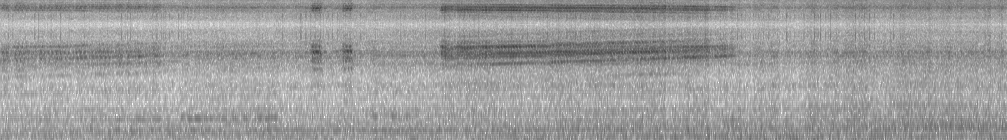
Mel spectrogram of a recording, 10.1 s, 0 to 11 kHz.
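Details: Renault Zoe, Q210 motor, 63,000 km, while driving: thin high whines come and go above the road roar. Electric drive motor whine, cause unknown.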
